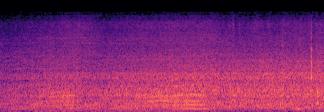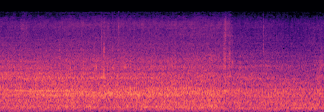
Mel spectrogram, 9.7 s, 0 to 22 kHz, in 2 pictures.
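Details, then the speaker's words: 2014 Jeep Grand Cherokee V6, 202k miles, after replacing the stretched transfer case drive chain that jumped teeth: hard acceleration on paved road test drive, engine pulls smoothly with no clunk or snap. Normal acceleration, no clunk. "smooth as butter it's a really smooth car really quiet"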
